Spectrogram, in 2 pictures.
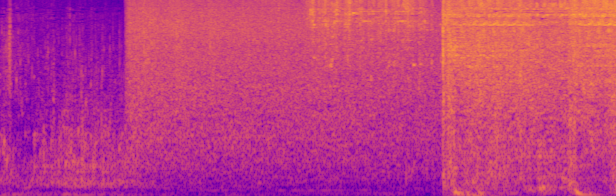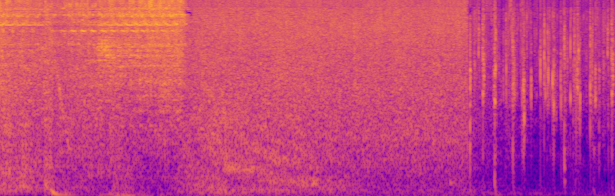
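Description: Animated battle sound effects: a dense rushing crash with splashing that grows louder about four seconds in and eases a few seconds later, then a brief crackling near the end.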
